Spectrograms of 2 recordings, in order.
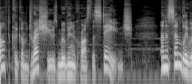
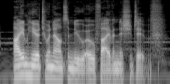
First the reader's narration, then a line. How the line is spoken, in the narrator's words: Gears said, his voice flat and even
